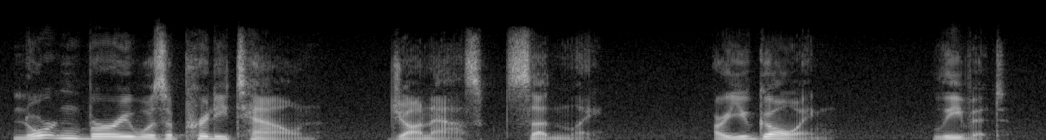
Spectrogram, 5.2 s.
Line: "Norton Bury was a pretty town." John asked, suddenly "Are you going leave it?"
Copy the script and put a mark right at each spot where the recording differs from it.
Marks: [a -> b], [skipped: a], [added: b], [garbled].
"Norton Bury was a pretty town." John asked, suddenly "Are you going leave it?"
